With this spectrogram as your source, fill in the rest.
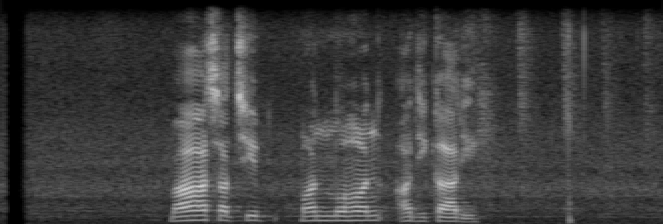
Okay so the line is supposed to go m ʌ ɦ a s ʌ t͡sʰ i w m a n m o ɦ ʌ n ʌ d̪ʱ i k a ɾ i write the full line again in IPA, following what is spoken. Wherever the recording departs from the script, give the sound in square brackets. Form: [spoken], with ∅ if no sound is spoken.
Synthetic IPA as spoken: m ʌ ɦ a s ʌ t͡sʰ i [b] m [ʌ] n m o ɦ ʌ n ʌ d̪ʱ i k a ɾ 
